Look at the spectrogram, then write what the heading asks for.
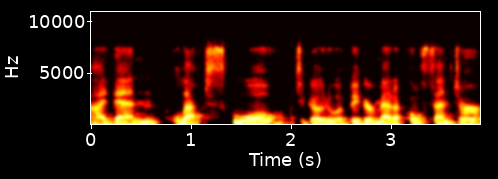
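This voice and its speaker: At a fairly slow pace, a woman talks with a very deep, low pitch and ordinary pitch variation. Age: 60s. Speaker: cancer survivor. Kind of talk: interview.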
